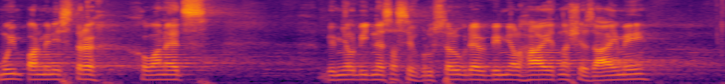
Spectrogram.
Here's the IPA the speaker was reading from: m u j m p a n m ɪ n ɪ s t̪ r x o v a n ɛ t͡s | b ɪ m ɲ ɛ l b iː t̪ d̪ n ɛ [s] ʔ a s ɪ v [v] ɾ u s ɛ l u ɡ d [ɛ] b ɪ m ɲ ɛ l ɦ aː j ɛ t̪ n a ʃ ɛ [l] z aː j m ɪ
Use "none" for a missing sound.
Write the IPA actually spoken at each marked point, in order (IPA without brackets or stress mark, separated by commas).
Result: s, b, ɛ, none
